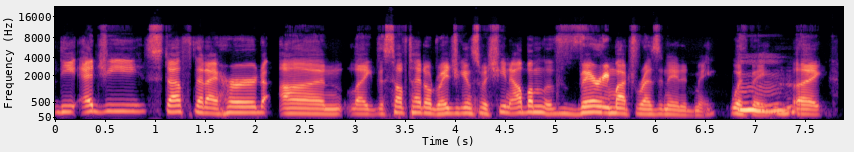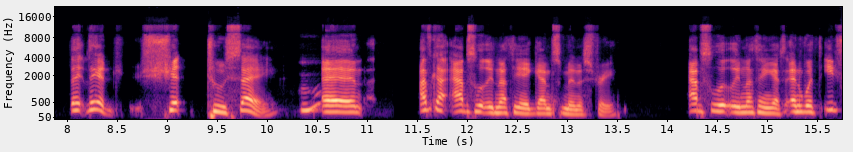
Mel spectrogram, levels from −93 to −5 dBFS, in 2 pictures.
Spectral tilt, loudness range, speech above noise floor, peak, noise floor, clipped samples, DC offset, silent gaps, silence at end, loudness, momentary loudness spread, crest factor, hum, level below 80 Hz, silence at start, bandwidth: -4.5 dB/octave; 3 LU; 65 dB; -4 dBFS; -87 dBFS; under 0.1%; under 0.1%; 11.34-11.38 s; 0 s; -22 LUFS; 10 LU; 18 dB; none; -54 dBFS; 0 s; 13 kHz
